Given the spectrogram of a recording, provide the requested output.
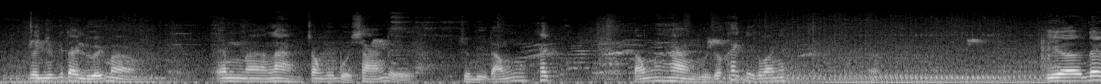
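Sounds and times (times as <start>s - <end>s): engine idling: 0.0s - 4.9s, 6.4s - 11.0s.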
